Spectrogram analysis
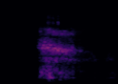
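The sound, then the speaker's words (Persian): A person takes a single deep breath, one loud breathy rush of air that swells and then fades, heard alone against quiet. “ببخشید، بذار من یه نفس. بله، نفس بکشیم.”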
